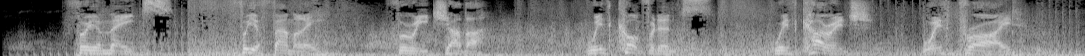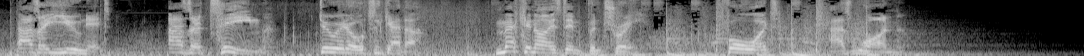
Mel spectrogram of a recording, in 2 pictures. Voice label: Army, voiceover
